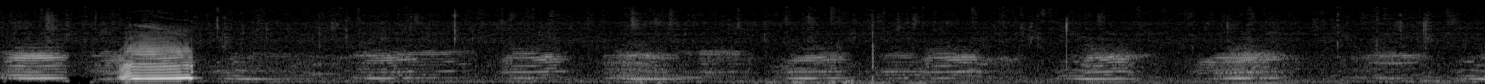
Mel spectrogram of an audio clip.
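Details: Frogs calling in water: one loud, rising, harmonic-rich croak near the start, followed by a steady series of softer, nasal croaks. Each lasts about a second, repeating every one to two seconds over a faint background hiss.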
